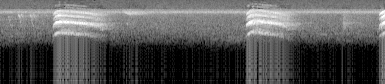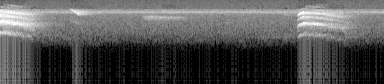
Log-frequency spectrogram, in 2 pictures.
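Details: Bananaquit (Coereba flaveola) with brief, sharp notes sweeping downward at a high pitch. They come at uneven gaps of one to three seconds, and a faint, thin chip sounds between them.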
